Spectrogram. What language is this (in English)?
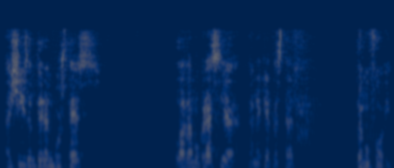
Catalan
